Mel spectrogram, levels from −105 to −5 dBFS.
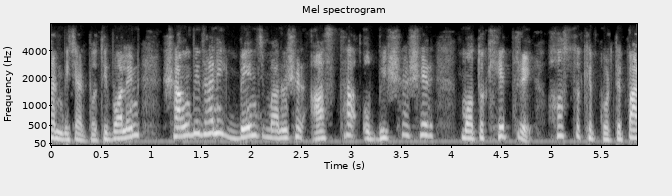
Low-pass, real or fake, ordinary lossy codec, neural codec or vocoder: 7.2 kHz; real; Opus, 24 kbps; none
